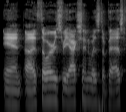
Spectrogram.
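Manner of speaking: ordinary delivery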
